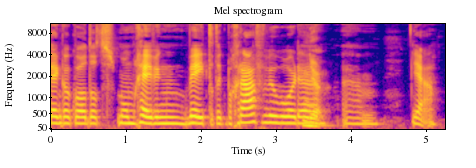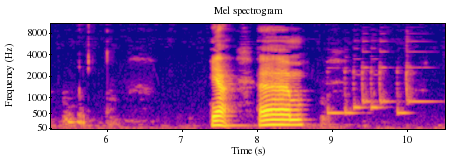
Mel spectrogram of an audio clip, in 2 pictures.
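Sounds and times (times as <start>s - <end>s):
speech: 0.0s - 5.2s, 7.4s - 8.7s
phone message notification tone: 8.9s - 10.5s.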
